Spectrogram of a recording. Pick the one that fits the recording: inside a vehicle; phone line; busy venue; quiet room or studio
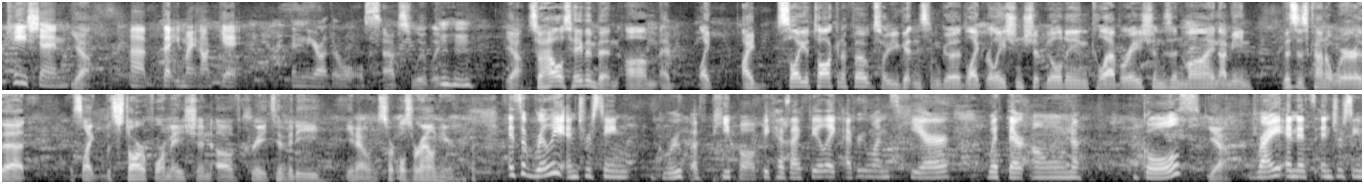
busy venue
